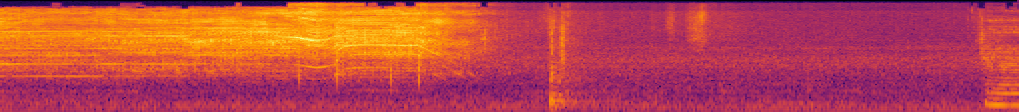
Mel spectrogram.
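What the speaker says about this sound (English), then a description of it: "I'm just going to quickly show you how I use my drill to make a hole" A small drill whirs for about two seconds while boring a hole in clay, then stops, followed by a sharp tap and a brief scrape near the end.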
